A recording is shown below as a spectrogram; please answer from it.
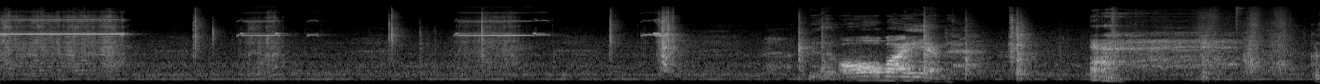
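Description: Cordless drill spinning a socket to run in the differential carrier's bearing cap bolts. It runs for about a second at the start, then twice more in short bursts about two and a half and five seconds in. Light clicks of metal tools are scattered between the runs.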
